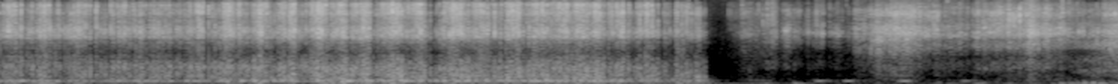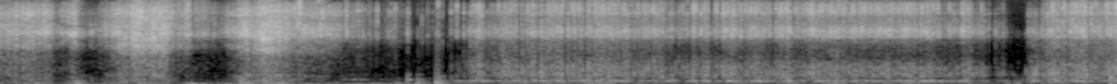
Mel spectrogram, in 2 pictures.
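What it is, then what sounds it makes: Silicone cleansing pad. A small, flat, blue, textured silicone facial cleansing pad rests on top of a microphone while long nails scratch it and fingertips rub its textured surface. The result is a dense, steady crinkling and rustling with a low rumble and bright hiss. It briefly drops quieter around the middle before the scratching resumes.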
